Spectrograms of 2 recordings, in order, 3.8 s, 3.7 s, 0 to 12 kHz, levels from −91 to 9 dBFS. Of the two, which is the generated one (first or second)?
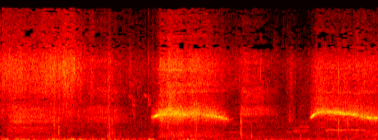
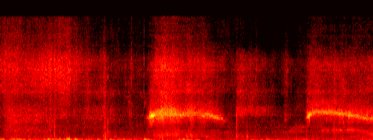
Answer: second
